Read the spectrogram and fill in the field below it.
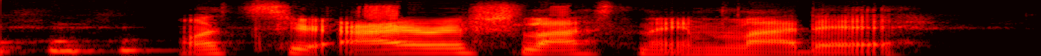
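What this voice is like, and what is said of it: Poor put-on Irish accent. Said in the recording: “my Irish accent is awful”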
